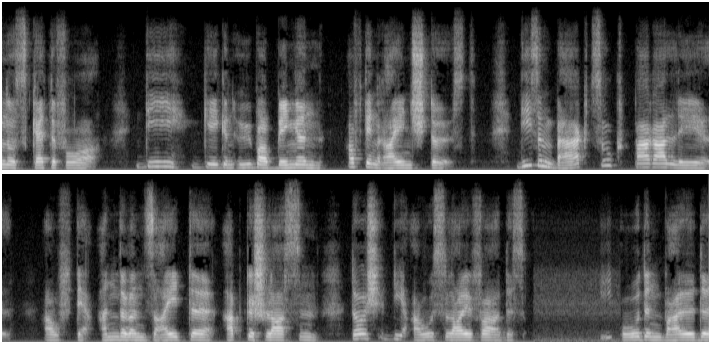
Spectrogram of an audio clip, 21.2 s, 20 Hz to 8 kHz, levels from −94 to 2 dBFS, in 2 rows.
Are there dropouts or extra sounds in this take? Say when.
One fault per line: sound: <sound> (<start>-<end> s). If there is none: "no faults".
sound: laugh (19.6-19.8 s)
